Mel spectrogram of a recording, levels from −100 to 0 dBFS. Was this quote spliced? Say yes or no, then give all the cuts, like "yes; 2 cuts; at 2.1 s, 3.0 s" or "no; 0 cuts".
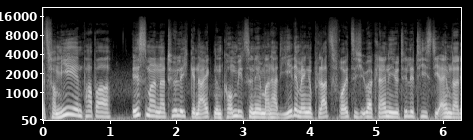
no; 0 cuts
